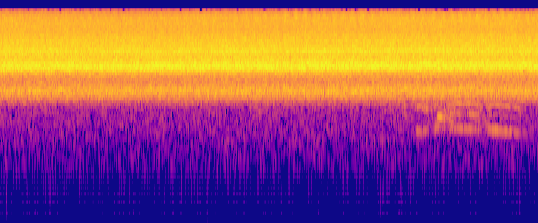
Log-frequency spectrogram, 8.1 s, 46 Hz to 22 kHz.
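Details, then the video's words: Cicada song in Ubon Ratchathani, Thailand, on Friday, March 26: a constant loud, high-pitched buzz throughout, with faint brief whistly notes from another caller late in the passage. "เสียงจักจั่น (Cicadidae)"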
